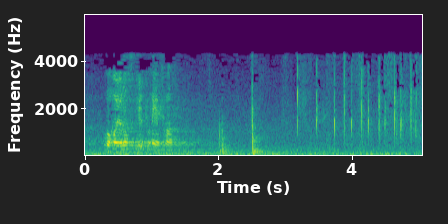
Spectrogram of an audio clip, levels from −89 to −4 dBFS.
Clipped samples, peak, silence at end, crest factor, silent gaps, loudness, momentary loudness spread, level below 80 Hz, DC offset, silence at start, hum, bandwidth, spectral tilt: under 0.1%; -2 dBFS; 0 s; 20 dB; none; -22 LUFS; 15 LU; -34 dBFS; under 0.1%; 0 s; none; 4.5 kHz; -10 dB/octave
